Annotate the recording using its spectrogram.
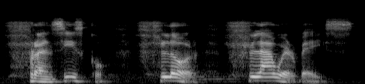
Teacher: Una vibración no, un alargamiento de la consonante con la F.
